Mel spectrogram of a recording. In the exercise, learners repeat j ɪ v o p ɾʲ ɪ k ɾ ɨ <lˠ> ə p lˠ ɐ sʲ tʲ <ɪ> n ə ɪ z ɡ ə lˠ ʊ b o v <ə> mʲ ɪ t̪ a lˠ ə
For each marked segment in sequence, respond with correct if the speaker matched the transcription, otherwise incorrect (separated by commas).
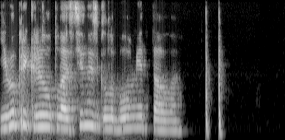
correct, incorrect, correct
